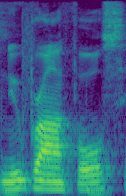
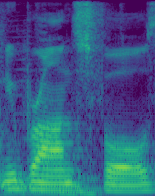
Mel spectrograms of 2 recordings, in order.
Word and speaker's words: New Braunfels: For example, it's New Braunfels. It's not New Braunfels. There's no extra S in there.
